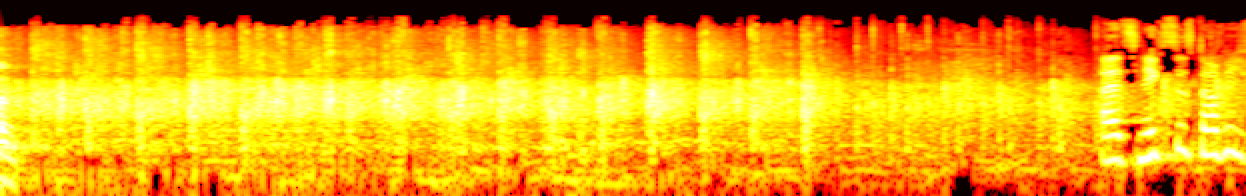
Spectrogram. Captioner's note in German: Beifall AfD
